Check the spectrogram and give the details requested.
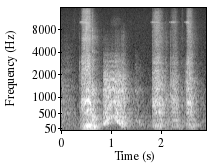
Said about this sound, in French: Et maintenant, voilà. Je viens d'enfoncer ma première vis inférieure à fond. Du coup, elle est rentrée dans la porte à sa place.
